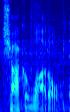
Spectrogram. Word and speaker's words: Xocolatl: Now, before you let your mind start playing tricks on you, the name is pronounced Chocolatl, and it starts with an X, so don't be confused and just track along and you, will be just fine.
